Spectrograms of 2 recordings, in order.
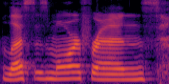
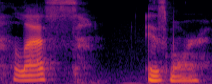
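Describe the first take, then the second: First: Said in the usual way. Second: Less held on a rise, then a pause before is more; spaced out, Less rising, a beat, then is more; stress on each word. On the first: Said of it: "repeated as a slogan". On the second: Shown as a demonstration. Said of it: "slogan said again, slower".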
